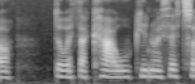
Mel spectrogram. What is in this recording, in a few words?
"cawg", Welsh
